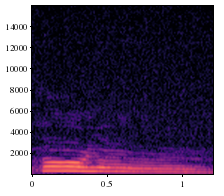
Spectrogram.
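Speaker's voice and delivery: high, drawn-out party whoop; long celebratory cry in a high voice; noisy Mexicans. Retold or imitated. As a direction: imitate a rowdy family cheering from afar. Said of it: "these noisy Mexicans".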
